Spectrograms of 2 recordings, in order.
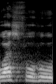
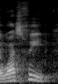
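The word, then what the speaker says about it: وَصْفُ: Jadi sesudah haitsu bacanya wasfu, nggak boleh wasfi.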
